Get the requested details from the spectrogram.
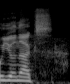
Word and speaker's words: Oyonax: Alors, Oyona ou Oyonax? – Alors écoutez, moi je l'appelle Oyonax, parce d'accord. – que je prononce toutes les syllabes.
